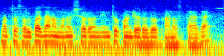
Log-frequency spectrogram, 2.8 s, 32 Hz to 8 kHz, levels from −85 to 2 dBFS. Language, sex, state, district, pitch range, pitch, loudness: Kannada, male, Karnataka, Bangalore, 105-120 Hz, 110 Hz, -15 LUFS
